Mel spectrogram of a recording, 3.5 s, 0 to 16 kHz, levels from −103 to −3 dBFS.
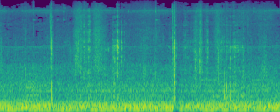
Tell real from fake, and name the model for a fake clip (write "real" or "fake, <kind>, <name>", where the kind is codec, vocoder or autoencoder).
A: real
